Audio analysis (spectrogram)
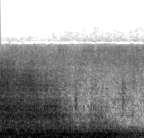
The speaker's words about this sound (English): The prisoner has escaped. Fire the alarm cannon.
